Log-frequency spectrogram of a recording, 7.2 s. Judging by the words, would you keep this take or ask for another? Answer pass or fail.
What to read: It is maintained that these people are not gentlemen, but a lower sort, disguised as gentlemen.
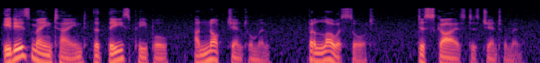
pass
